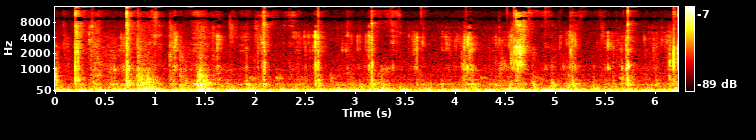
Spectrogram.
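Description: Close-up chewing of a pan-fried barbecue burger on a bun: irregular wet mouth clicks and smacks while eating, over a low steady hum.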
